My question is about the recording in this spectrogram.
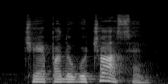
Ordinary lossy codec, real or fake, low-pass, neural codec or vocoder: none; real; 10.8 kHz; none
